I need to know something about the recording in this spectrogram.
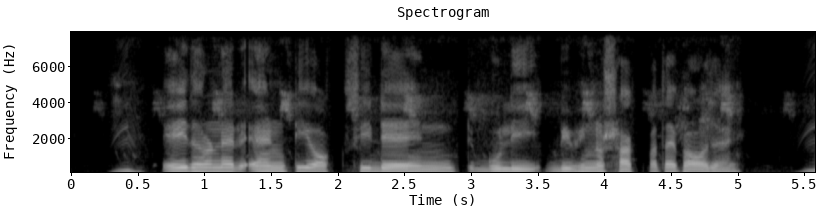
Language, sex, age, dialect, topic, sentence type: Bengali, male, <18, Rajbangshi, agriculture, question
